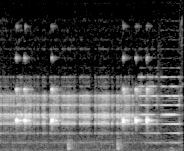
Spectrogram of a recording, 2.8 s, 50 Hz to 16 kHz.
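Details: Radiation meter comparison (QSAFE QSF-104, RADEX, Smart Geiger) as source re-exposed after background settled near 0.2: shrill high chirps, roughly three a second in uneven bursts over quiet background; QSAFE alarming first as dose rises toward 1.17 µSv.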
